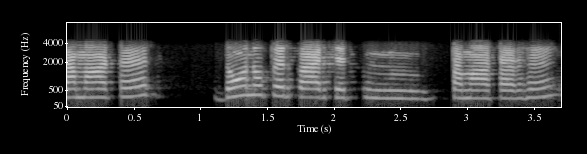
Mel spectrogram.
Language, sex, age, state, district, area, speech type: Hindi, female, 30-45, Madhya Pradesh, Hoshangabad, rural, conversation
